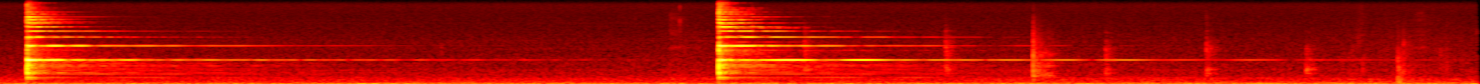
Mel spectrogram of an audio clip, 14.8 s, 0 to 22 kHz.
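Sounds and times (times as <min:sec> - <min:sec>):
single yangqin note: 0:00.3 - 0:04.5, 0:07.2 - 0:13.4.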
